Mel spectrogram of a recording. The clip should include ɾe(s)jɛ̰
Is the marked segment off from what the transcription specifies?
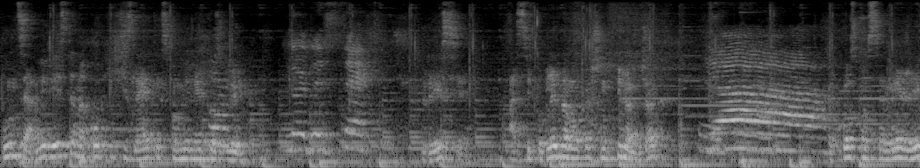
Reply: no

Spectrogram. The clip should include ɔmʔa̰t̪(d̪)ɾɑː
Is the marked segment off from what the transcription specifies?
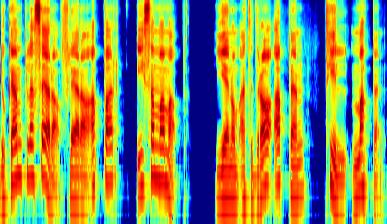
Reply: no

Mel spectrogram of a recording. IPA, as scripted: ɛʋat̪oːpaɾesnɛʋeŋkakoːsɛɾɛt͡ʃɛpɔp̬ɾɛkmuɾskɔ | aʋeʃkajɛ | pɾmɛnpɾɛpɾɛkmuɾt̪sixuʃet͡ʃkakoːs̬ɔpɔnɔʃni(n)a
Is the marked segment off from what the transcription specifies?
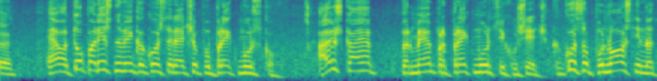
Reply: no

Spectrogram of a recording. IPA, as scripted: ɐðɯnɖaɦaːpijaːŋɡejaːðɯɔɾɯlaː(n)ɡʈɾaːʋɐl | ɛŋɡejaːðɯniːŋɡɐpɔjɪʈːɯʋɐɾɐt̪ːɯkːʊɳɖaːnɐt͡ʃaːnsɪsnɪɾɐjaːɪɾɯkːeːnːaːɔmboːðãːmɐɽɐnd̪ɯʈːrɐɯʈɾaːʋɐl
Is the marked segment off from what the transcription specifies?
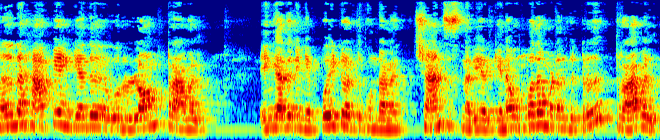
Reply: yes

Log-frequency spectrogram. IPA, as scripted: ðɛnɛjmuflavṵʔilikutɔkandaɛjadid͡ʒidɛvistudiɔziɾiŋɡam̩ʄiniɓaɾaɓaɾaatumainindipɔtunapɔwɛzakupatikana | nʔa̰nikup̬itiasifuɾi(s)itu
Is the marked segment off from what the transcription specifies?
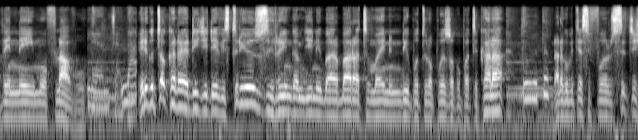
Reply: no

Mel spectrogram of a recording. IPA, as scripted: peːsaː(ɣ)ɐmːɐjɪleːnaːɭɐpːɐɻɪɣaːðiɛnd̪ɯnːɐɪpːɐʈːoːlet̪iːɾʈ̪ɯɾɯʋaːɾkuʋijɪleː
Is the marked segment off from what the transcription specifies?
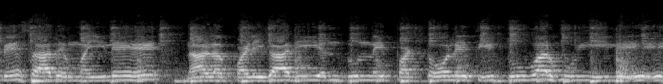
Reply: yes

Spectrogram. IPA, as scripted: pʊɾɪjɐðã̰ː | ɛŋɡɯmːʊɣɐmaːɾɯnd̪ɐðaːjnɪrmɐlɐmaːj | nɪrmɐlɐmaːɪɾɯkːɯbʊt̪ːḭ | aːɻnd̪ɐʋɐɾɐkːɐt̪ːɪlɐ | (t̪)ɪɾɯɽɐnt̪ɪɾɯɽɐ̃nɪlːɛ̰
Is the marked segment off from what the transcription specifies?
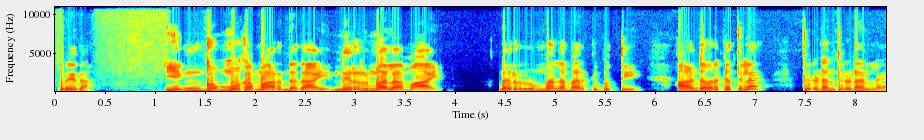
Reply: no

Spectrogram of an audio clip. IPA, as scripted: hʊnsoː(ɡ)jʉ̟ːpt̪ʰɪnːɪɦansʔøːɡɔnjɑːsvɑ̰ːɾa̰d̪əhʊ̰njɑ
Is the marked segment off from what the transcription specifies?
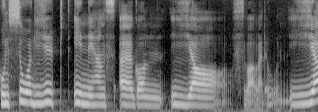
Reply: no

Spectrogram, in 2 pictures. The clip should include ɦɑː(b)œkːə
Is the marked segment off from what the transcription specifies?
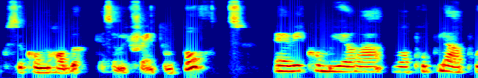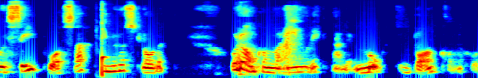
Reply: no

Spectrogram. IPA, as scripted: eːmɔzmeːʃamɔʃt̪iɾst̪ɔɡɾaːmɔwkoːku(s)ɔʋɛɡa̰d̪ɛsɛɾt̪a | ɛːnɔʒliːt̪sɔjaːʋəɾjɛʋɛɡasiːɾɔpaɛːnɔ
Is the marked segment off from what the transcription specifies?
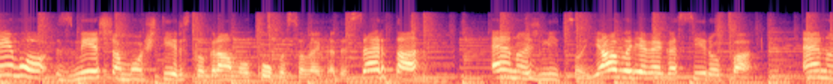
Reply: no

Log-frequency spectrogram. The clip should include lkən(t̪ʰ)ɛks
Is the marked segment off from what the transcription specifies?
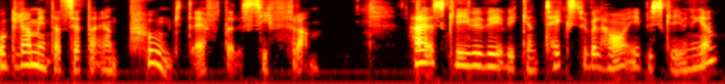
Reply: no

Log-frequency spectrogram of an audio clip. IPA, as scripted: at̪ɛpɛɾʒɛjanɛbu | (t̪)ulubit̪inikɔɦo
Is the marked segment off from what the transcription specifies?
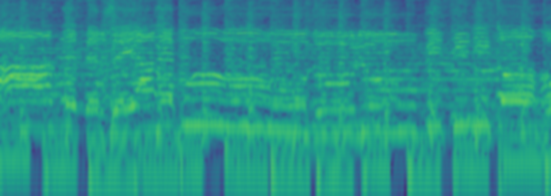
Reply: yes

